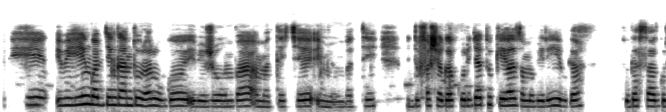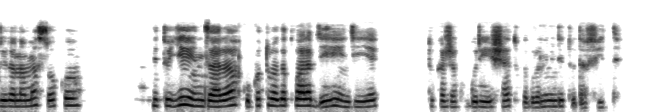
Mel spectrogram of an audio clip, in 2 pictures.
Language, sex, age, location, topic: Kinyarwanda, female, 25-35, Musanze, agriculture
